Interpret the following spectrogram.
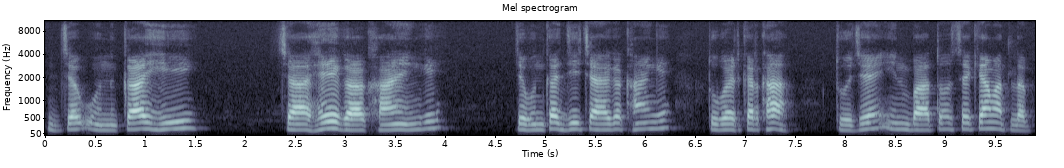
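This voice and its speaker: A blunt, dismissive village stepmother speaks in a low, slow, mellow voice, as a woman reads her out. She talks with curt finality. It is a plain storybook reading. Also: steady tone.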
